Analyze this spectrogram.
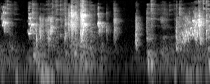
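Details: Pet budgerigars chirping and chattering indoors: bursts of buzzy, scratchy warbles and short chirps in quick clusters, with brief pauses between runs.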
